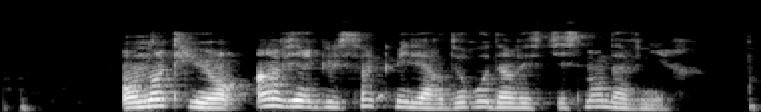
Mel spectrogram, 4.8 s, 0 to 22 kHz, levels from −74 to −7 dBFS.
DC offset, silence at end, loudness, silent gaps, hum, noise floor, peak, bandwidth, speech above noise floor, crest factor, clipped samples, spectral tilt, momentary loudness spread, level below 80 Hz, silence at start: under 0.1%; 0.05 s; -18 LUFS; none; none; -75 dBFS; -2 dBFS; 7.2 kHz; 58 dB; 16 dB; under 0.1%; -6 dB/octave; 11 LU; -62 dBFS; 0.15 s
